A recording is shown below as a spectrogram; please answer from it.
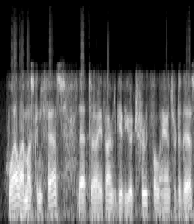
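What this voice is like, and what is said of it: Deep, smooth radio announcer voice. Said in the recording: “You got that deep, nice radio voice.”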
